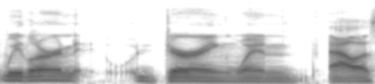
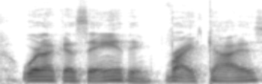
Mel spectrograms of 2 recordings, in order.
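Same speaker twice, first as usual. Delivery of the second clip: ordinary delivery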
